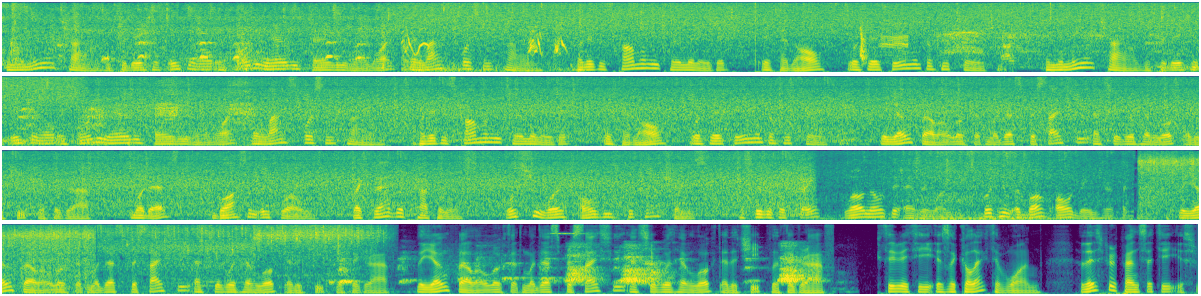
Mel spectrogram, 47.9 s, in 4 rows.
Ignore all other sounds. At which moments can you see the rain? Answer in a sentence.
The rain can be heard from 0.0 to 39.9 s.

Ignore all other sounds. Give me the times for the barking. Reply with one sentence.
The barking can be heard from 0.6 to 5.9 s and from 39.1 to 44.2 s.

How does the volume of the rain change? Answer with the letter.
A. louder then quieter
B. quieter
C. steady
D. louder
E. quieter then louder
C.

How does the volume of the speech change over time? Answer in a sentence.
The loudness of the speech stays about the same.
